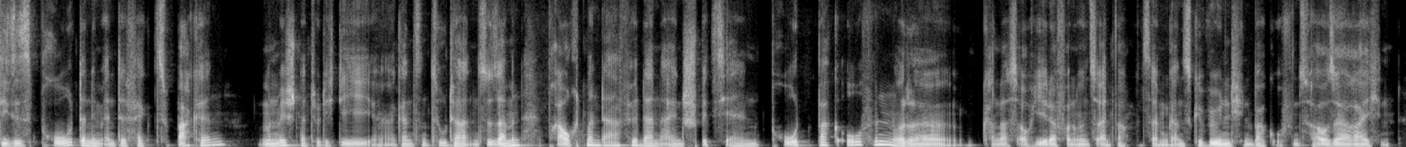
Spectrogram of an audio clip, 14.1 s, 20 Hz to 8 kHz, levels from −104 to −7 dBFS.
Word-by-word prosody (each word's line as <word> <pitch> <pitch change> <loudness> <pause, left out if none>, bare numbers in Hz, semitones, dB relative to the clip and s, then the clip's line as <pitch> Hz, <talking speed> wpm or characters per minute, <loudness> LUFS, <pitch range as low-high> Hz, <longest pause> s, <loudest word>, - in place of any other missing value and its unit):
Dieses 115 0 +2
Brot 125 +8 +1
dann 125 -3 +6
im 115 0 +2
Endeffekt 105 0 -3
zu 120 - -5
backen. 145 +6 0 0.3
Man 105 0 +2
mischt 130 +1 +2
natürlich 110 +1 -5
die, 100 -1 -1
äh, - - -7
ganzen 105 +1 -4
Zutaten 65 - 0
zusammen. 125 +7 +4 0.2
Braucht - - +2
man 140 -3 +3
dafür 130 -2 0
dann 110 -2 0
einen 100 -1 -2
speziellen 105 -1 -3
Brotbackofen 155 +4 +1
oder 100 +1 +3 0.3
kann 95 - -7
das 95 +3 -3
auch - - -3
jeder 90 -2 +3
von - - -3
uns 90 -1 -2
einfach - - -2
mit - - -11
seinem - - -1
ganz 105 +3 -2
gewöhnlichen 95 0 +2
Backofen 105 +2 -5
zu - - -9
Hause 95 -1 +2
erreichen? 95 0 0
110 Hz, 160 wpm, -24 LUFS, 100-130 Hz, 0.3 s, dann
